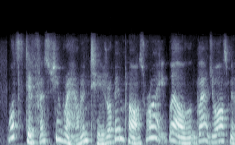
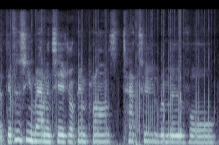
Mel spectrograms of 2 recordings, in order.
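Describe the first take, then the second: First: Big fancy microphone. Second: Thin, distant live-stream mic; crackly first mic. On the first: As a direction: reread on the better mic. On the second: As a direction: through a weak crackly mic. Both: Real, not acted. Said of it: "take two".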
